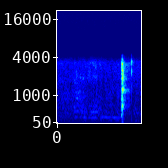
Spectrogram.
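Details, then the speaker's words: Single short, sharp voiced hiccup with a small follow-on sound after faint murmuring, from an infant girl, apparently seven weeks and three days old, in pink snow pants with hiccups; infant hiccup. "hiccup hiccup C my hiccups that's my sweetie pie"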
